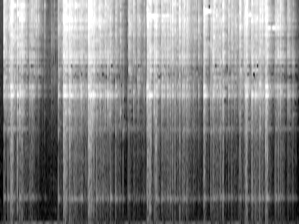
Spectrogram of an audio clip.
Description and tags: Coins Clinking
Coins and bottle caps being dropped into a glass jar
